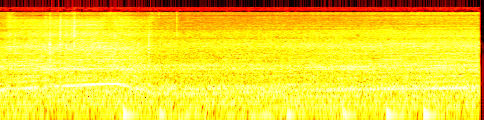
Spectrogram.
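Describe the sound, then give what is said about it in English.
A Ford Crown Victoria's engine revs up once near the start, then settles into a loud, steady, throaty rumble that continues without any talking. “Now sit back relax, and enjoy the orgasmic sound of a Crown Vic.”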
